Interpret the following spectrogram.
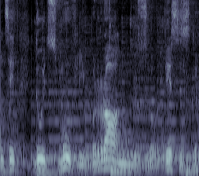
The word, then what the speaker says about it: Bronzo: Bronzo. This is the right way to pronounce it. Yeah, Italian. The Italian has to be pronounced very smoothly.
